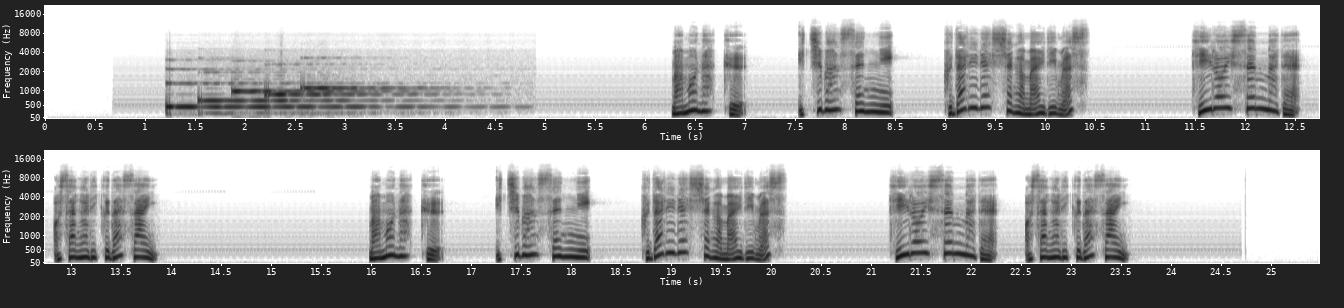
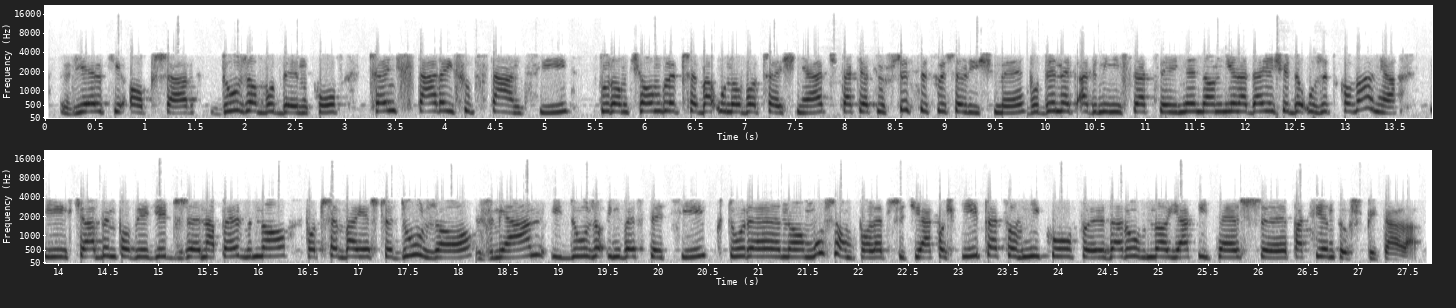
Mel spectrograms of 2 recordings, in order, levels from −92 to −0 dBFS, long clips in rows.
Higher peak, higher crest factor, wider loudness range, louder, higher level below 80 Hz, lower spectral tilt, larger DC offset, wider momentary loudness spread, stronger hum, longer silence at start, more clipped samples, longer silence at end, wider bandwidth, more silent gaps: first, 0 dBFS vs -8 dBFS; first, 18 dB vs 12 dB; first, 5 LU vs 2 LU; about the same, -17 LUFS vs -19 LUFS; second, -72 dBFS vs -66 dBFS; second, -4.5 dB/octave vs -6.5 dB/octave; neither; first, 10 LU vs 5 LU; neither; first, 1.2 s vs 0.15 s; neither; first, 1.9 s vs 0.15 s; first, 10.5 kHz vs 4.5 kHz; neither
